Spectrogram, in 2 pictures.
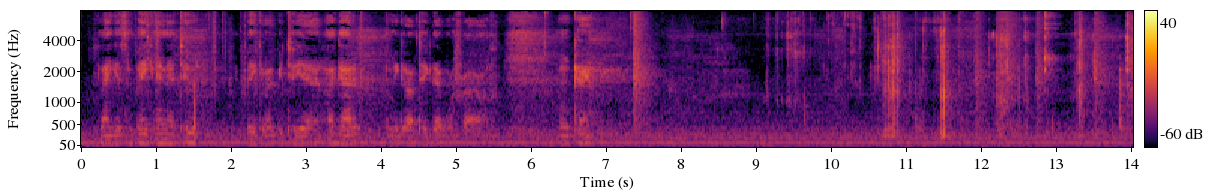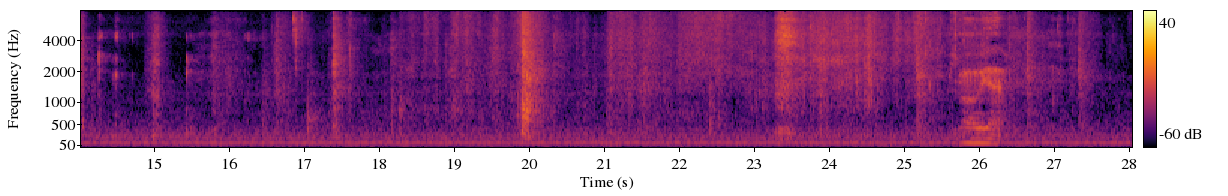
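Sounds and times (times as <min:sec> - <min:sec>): low hum: 0:00.0 - 0:28.0
chewing crunchy fries: 0:07.4 - 0:18.2, 0:22.7 - 0:28.0.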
